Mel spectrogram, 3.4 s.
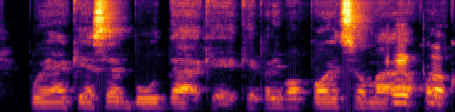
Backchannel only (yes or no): no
